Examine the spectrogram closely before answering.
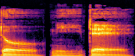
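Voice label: "tonite", concatenated syllables; Affixing experiment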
